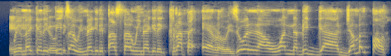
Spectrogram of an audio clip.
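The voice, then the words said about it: Poor put-on Italian accent. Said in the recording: “a poor attempt at an Italian accent”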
